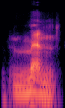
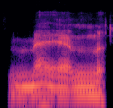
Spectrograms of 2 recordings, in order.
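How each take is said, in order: First: The vowel is cut short. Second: The vowel is drawn out long. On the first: The speaker calls it right. "just know to chop that A in half" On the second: The speaker calls it wrong. "don't pronounce it like an English word, man, which has a long A"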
